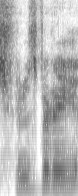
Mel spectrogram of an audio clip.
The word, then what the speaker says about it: Shrewsbury: And that is the proper way to say those, is Shrewsbury and Shropshire.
